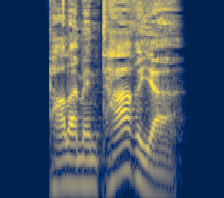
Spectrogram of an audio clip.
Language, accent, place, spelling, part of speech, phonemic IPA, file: German, Germany, Berlin, Parlamentarier, noun, /paʁlamɛnˈtaːʁi̯ɐ/, De-Parlamentarier.ogg
- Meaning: parliamentarian (member of parliament)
